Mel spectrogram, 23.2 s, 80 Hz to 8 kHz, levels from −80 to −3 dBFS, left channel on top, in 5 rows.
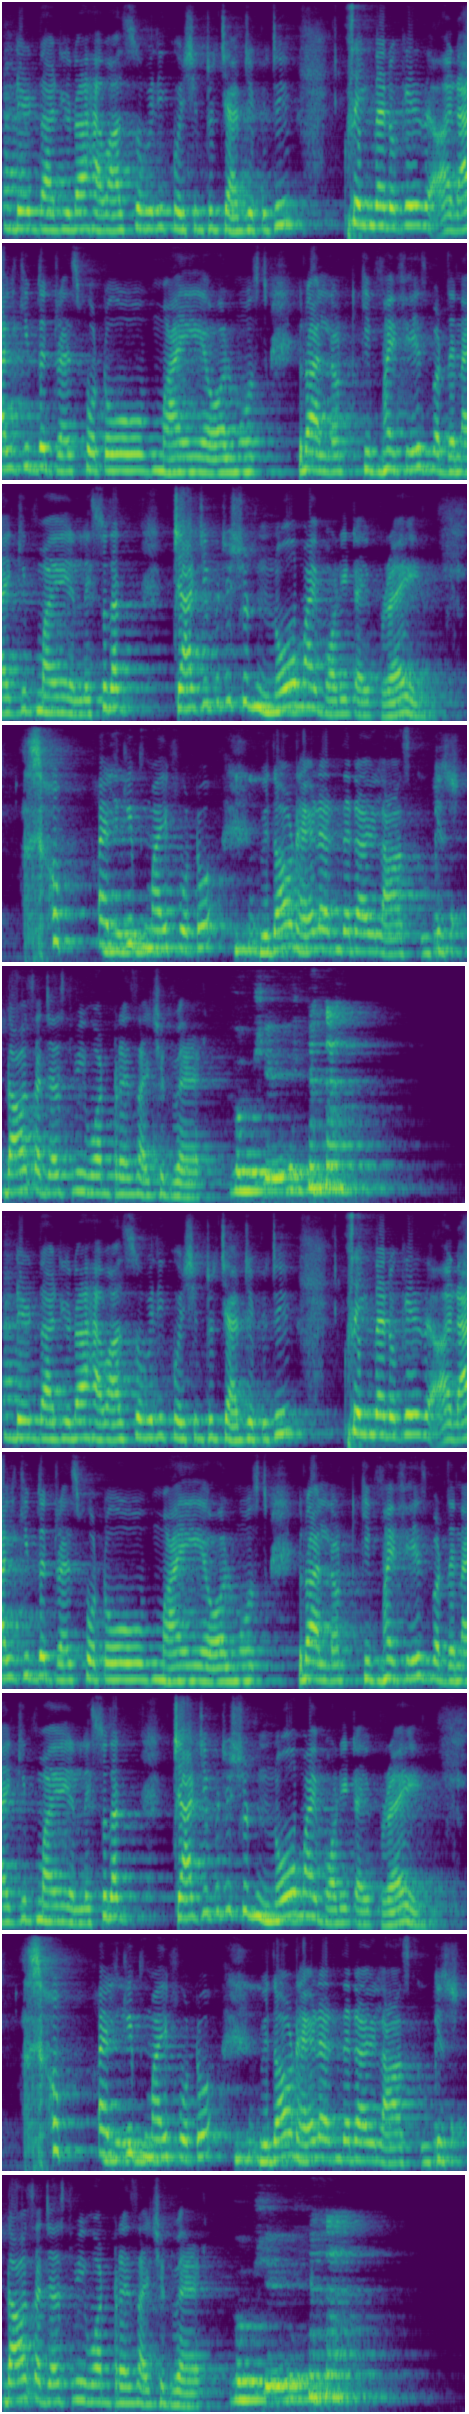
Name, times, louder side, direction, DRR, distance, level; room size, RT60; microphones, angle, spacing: voice 1, 0.0-14.6 14.9-20.6, equal, 5° right, 10 dB, 0.6 m, -19 dB
voice 2, 14.9-15.3 16.3-16.6 18.3-18.4 18.7-18.8 20.9-22.0, left 1 dB, 55° left, 0 dB, 2.2 m, -17 dB
21.0 x 7.3 x 7.7 m, 1.3 s
head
